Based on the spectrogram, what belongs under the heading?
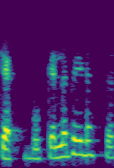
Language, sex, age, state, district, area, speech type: Kannada, female, 30-45, Karnataka, Shimoga, rural, conversation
